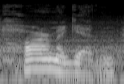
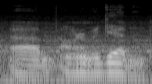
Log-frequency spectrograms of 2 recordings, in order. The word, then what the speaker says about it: Armageddon: And the original text, I think, pronounced that Harmageddon, but most Bibles nowadays, they all agree to Armageddon.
